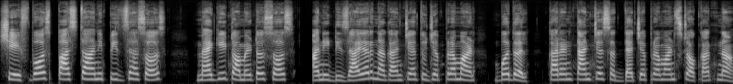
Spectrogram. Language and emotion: Goan Konkani, neutral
